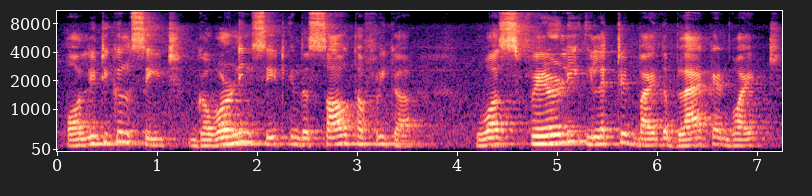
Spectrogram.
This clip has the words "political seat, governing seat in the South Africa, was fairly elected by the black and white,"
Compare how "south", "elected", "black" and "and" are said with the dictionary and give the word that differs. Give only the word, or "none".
south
